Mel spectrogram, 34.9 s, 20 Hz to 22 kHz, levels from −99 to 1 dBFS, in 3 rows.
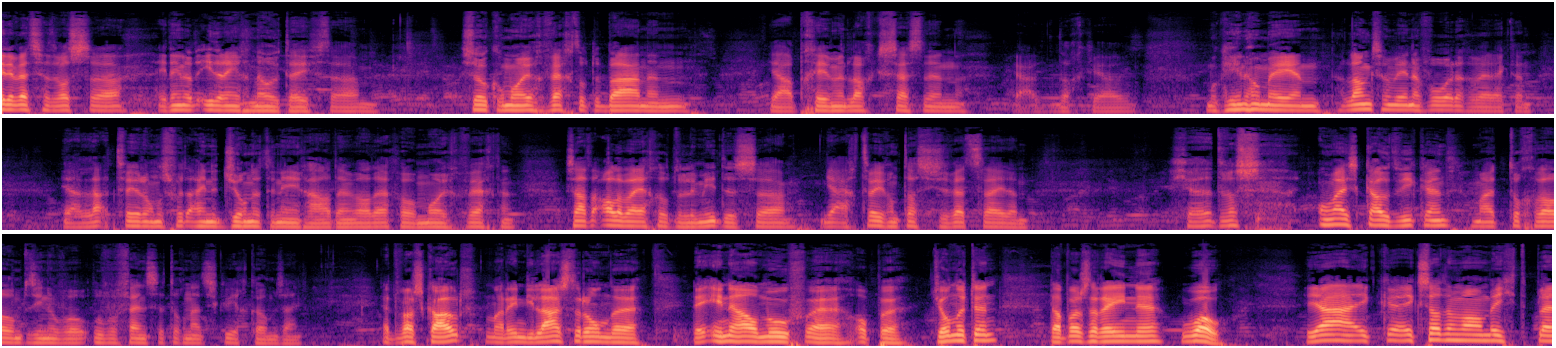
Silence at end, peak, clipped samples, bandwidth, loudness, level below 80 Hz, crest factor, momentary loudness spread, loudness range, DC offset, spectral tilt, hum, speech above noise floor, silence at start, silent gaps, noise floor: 0 s; -4 dBFS; under 0.1%; 16 kHz; -24 LUFS; -50 dBFS; 22 dB; 18 LU; 11 LU; under 0.1%; -6 dB/octave; none; 27 dB; 0 s; none; -52 dBFS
